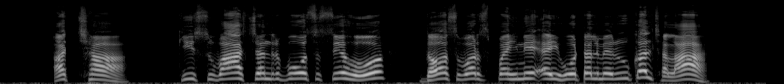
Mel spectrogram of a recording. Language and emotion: Maithili, surprised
